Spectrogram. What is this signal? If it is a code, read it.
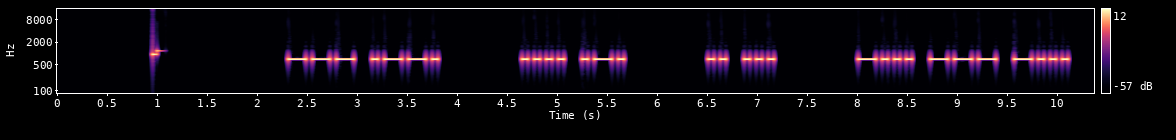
Morse code, heard as a keyed tone, about 20 wpm, 700 Hz. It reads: OP HR IS BOB
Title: Common QSO Phrases - 2x Word-Spacing - 20wpm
